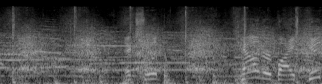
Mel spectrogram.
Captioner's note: crowd cheering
